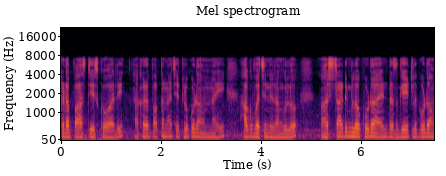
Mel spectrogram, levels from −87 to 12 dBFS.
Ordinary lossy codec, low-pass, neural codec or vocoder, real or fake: none; 7.2 kHz; none; real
